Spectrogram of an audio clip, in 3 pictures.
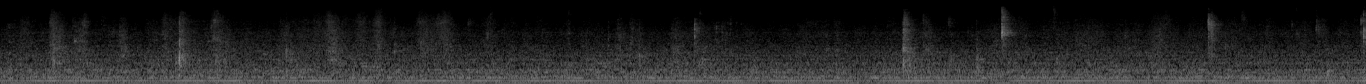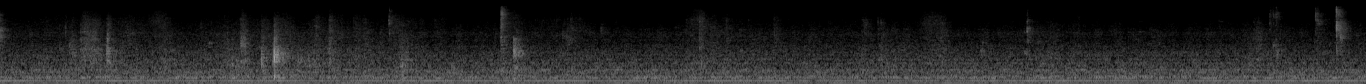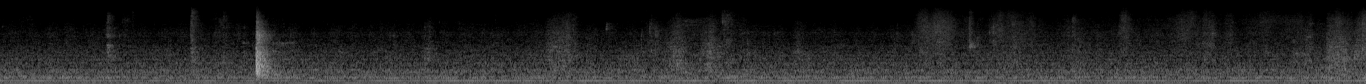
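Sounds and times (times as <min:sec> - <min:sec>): steady low hum: 0:00.0 - 0:40.9.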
